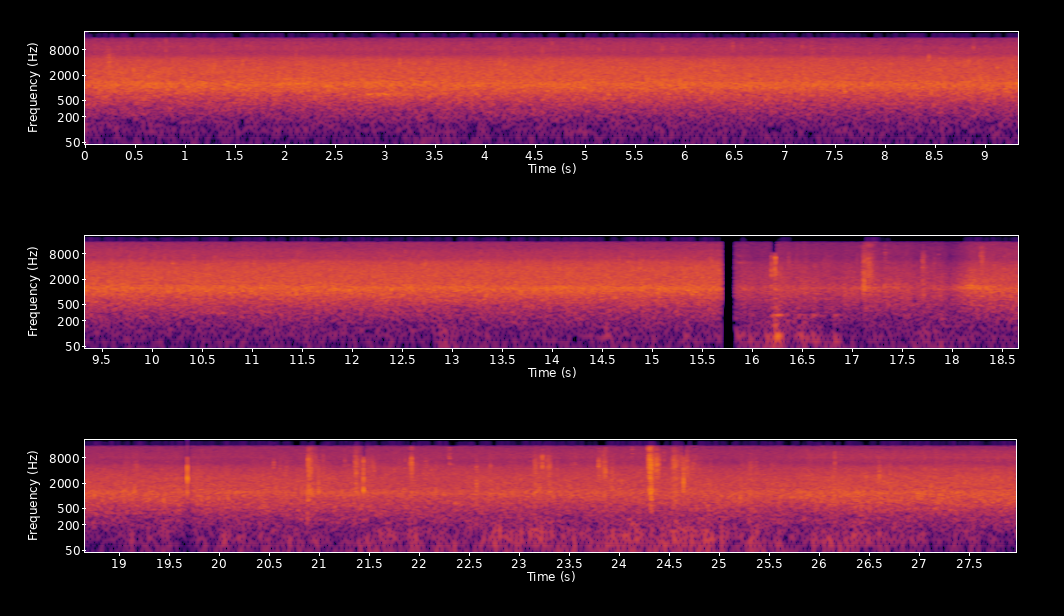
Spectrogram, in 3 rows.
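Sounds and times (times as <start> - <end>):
flowing stream water: 0.0 - 27.9
low thump: 16.1 - 17.1.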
